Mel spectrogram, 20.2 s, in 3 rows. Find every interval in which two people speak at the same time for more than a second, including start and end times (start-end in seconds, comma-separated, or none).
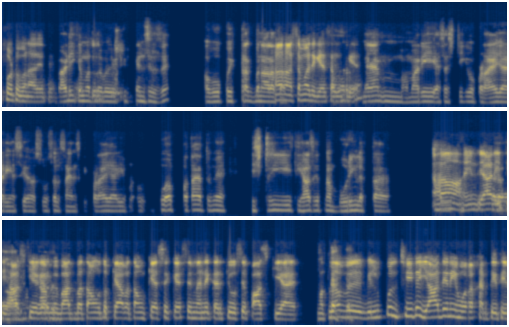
12.6-14.2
